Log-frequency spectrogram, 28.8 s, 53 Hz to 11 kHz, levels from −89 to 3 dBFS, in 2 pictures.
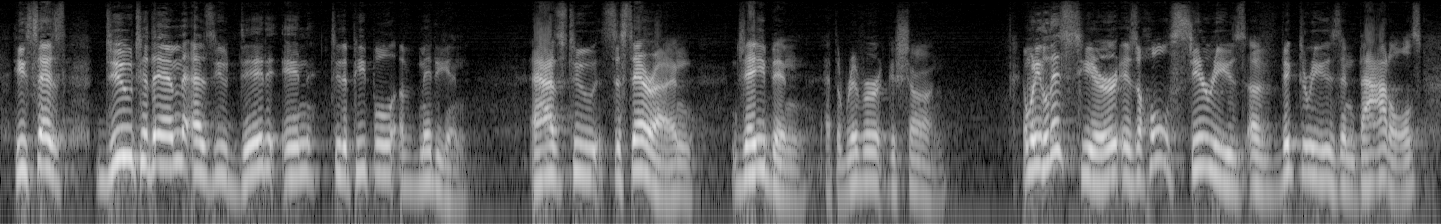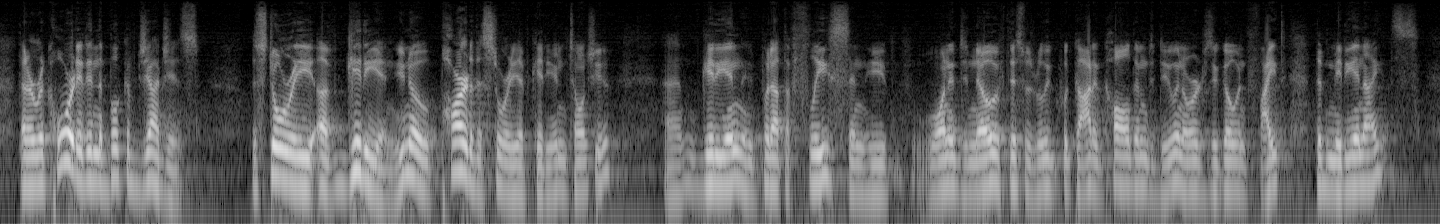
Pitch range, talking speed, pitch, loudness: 120-170 Hz, 185 wpm, 135 Hz, -20 LUFS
